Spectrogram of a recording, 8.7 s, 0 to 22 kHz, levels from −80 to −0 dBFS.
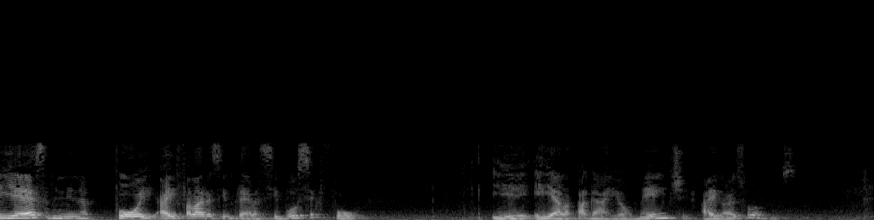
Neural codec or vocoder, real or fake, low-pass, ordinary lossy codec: none; real; none; none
